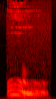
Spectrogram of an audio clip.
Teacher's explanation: the highest vowel sound that can be pronounced in the back of the mouth. It's the oo sound.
